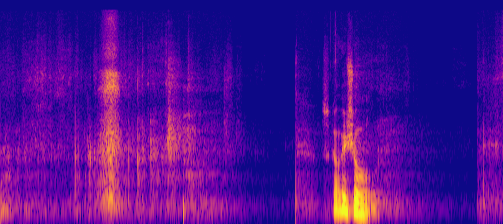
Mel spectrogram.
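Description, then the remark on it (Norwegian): Crisp rustling and shuffling of a speaker's papers being put in order for a few seconds, with soft scraping and handling noises, followed by a brief pause and a man speaking a few words. “Må jeg bare få litt orden på papirene mine her.”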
